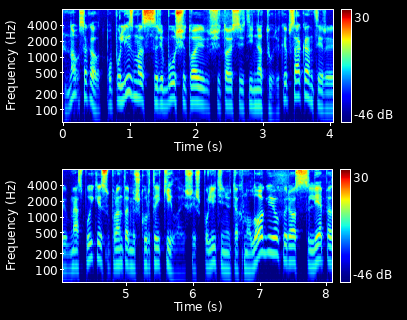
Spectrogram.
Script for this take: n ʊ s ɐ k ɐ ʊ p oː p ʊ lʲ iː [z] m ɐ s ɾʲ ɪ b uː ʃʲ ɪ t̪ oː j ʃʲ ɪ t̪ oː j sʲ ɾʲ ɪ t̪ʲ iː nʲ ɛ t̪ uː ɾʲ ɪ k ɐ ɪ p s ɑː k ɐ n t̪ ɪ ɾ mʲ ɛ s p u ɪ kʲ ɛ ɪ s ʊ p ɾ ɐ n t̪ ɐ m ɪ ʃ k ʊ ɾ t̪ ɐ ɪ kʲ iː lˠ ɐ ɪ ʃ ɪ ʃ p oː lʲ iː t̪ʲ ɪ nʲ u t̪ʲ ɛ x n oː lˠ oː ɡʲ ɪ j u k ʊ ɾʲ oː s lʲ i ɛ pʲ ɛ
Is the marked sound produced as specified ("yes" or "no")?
yes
